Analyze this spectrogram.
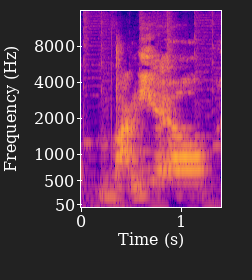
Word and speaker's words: Mariale: too faced i think the proper way to pronounce her name is like marielle it doesn't sound like mario it's like mario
